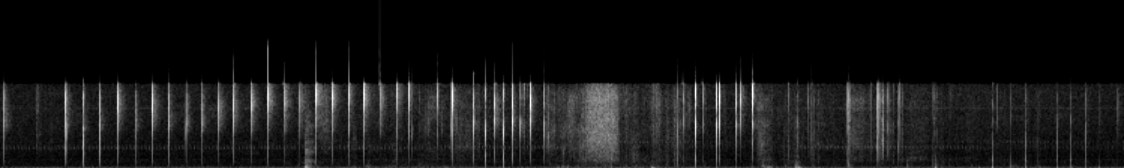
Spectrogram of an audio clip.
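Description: Long dark-purple fingernails tap and scratch the sides and top of a large, clear, solid ice cube standing on a white towel. About fifty sharp, bright, clicky taps come in quick, uneven succession, with a brief hissy scratching swell in the middle, over a steady low hum.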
